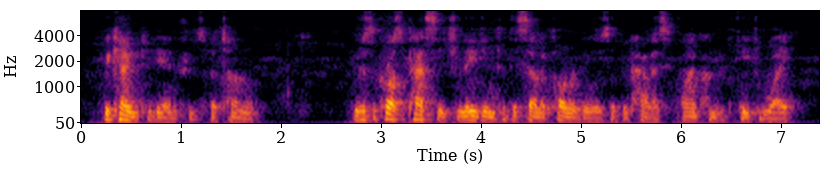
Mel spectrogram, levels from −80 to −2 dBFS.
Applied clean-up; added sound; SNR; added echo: none; none; none; none.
